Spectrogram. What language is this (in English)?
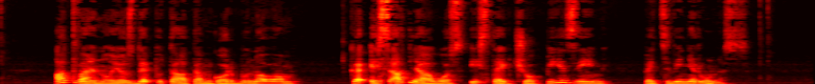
Latvian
